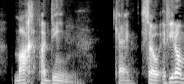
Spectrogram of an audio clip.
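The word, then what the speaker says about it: מַחֲמַדִּים: So the phrase "altogether lovely" is pronounced Mahmadim.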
